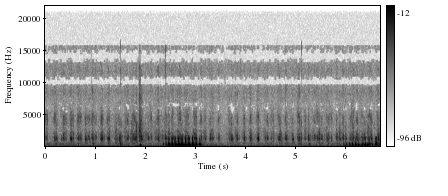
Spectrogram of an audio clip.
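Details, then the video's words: Fresh grass is munched by pregnant female guinea pigs; steady crisp chewing clicks, a sharp snap, then a rapid low pulsed chutter near the midpoint and another at the end. "Pregnant Guinea Pigs fresh grass Mukbang (ASMR)"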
